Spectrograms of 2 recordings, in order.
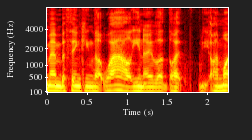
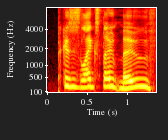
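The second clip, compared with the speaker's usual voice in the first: very high put-on Scouse accent; 10 semitones higher, 4 dB louder than usual. Retelling a woman overheard answering her toddler, the speaker imitates a Liverpool accent. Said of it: "especially in the accent".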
